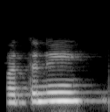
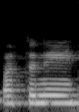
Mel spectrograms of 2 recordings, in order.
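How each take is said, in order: First: पत्नी loud with a long final vowel; deliberately wrong पत्नी, louder and stretched; mispronounced पत्नी. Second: Said in the usual way. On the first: Shown as a demonstration. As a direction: give पत्नी as the loud, lengthened faulty example. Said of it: "अशुद्ध वर्तनी". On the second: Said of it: "ये सारी शुद्ध है".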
